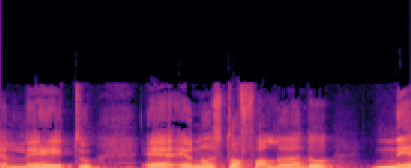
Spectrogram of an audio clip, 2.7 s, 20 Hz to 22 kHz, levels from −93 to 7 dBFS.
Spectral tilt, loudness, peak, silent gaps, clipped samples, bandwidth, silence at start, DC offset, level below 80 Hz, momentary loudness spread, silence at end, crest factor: -5.5 dB/octave; -16 LUFS; 0 dBFS; none; under 0.1%; 11.5 kHz; 0 s; under 0.1%; -54 dBFS; 6 LU; 0 s; 16 dB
